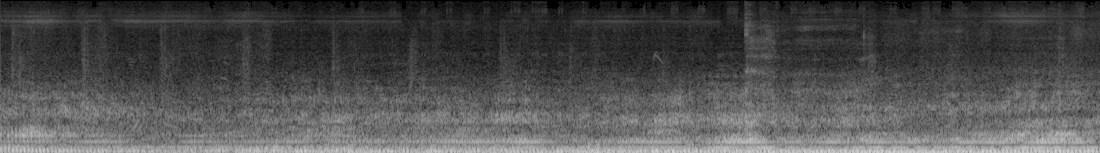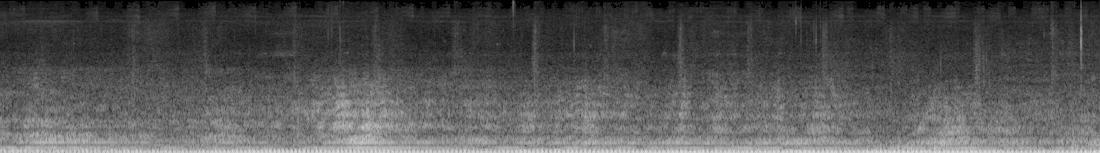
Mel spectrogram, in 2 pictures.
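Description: A steady low drone with a constant hum like a distant engine running, over a low outdoor rumble, growing a little louder in the second half.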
